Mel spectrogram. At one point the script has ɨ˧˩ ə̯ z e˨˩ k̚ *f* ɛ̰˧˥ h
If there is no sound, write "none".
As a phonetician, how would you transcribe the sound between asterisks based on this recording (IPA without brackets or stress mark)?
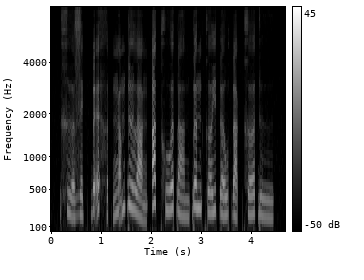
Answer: ɓ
